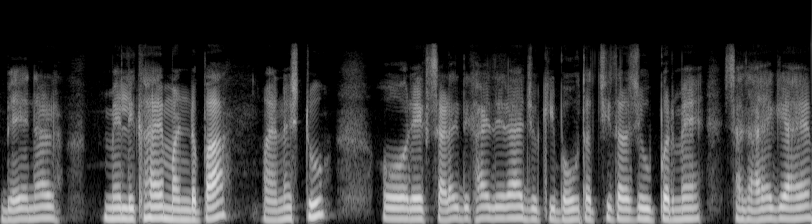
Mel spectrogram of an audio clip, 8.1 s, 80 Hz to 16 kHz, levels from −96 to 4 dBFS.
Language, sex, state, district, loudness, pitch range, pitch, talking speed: Hindi, male, Jharkhand, Deoghar, -19 LUFS, 165-180 Hz, 170 Hz, 175 wpm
